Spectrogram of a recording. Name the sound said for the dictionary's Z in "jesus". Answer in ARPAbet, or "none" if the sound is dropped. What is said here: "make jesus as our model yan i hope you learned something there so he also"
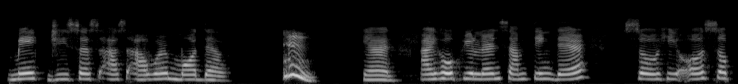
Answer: S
